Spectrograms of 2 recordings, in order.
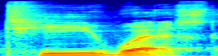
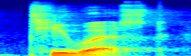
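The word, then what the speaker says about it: Ti West: about X directed by T West I believe that's how you say his name t type I don't know it's t-i-west t West so this film is about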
